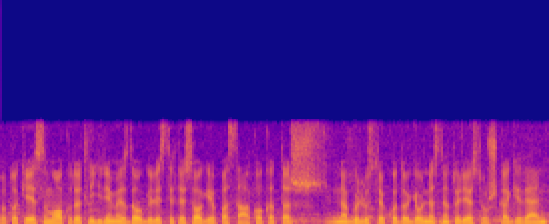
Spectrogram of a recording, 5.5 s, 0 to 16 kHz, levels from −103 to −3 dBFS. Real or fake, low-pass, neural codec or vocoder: real; 7.2 kHz; none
